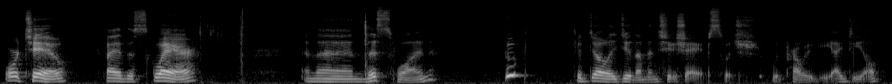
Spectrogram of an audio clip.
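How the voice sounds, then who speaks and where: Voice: mid-range voice, moderate pace. A chatty, informal streamer giving casual play-along commentary on a board game, thinking aloud with playful little interjections.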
